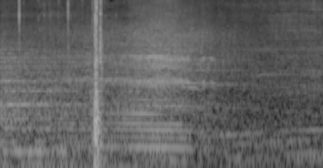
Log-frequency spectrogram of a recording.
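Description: A car door latch clicks open once, sharply, about a second in, and the door swings open. Soft background music fades beneath it.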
